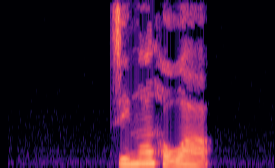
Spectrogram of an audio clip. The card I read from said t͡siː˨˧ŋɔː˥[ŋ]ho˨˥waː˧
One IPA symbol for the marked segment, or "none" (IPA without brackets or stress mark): n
